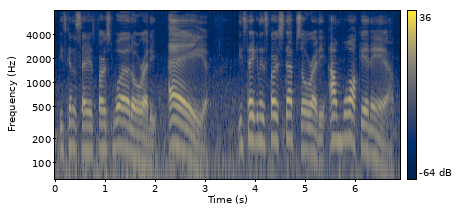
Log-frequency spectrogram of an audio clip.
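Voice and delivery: put-on half-joking Italian accent quoting a TikTok; mock Italian accent. Gamer imitating a funny TikTok in mock Italian accent. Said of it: "talking about it in an Italian accent".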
